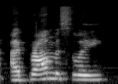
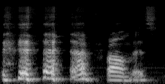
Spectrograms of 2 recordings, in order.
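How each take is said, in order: First: Emphatic promise. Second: I promise, slow, through a laugh. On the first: Host promising a viewer she'll hug Rod, loud playful promise. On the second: Host repeating her promise to a viewer, laughing slowly. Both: Real, not acted.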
